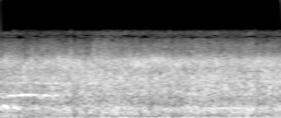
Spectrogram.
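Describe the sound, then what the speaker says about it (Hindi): Applause and cheering from a large audience for Dr. Lim at a business meeting, a continuous loud wash of clapping with no pauses. "एक जोरदार ताली दीजिए डॉक्टर लिम को"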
